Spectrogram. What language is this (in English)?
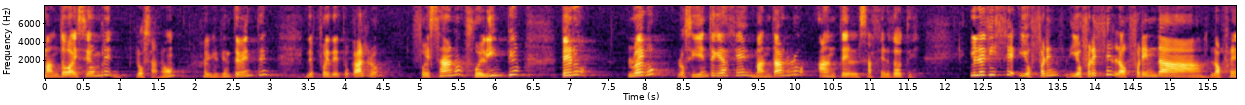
Spanish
